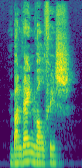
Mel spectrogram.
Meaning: baleen whale, member of the parvorder Mysticeti
- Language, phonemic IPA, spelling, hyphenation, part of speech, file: Dutch, /baːˈlɛi̯nˌʋɑl.vɪs/, baleinwalvis, ba‧lein‧wal‧vis, noun, Nl-baleinwalvis.ogg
